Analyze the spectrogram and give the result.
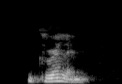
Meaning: A peptide hormone, secreted in the stomach when empty, that increases appetite and secretion of growth hormone from the pituitary gland
- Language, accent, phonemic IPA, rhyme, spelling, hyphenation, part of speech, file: English, Southern England, /ˈɡɹɛlɪn/, -ɛlɪn, ghrelin, ghre‧lin, noun, LL-Q1860 (eng)-ghrelin.wav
